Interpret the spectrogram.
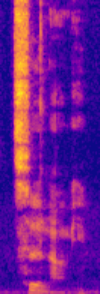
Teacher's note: We always say this word like there's no T at the beginning, but in Japanese, I mean, you really pronounce the T. It's tsunami.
